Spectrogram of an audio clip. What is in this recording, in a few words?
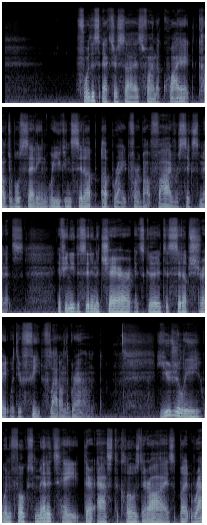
breathing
